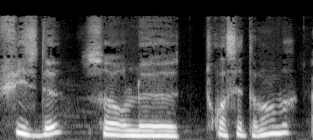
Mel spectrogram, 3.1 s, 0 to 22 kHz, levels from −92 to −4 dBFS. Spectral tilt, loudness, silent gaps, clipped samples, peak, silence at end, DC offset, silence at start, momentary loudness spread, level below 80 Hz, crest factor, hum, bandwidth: -6.5 dB/octave; -12 LUFS; none; under 0.1%; 0 dBFS; 0.2 s; under 0.1%; 0 s; 9 LU; -50 dBFS; 12 dB; none; 14 kHz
